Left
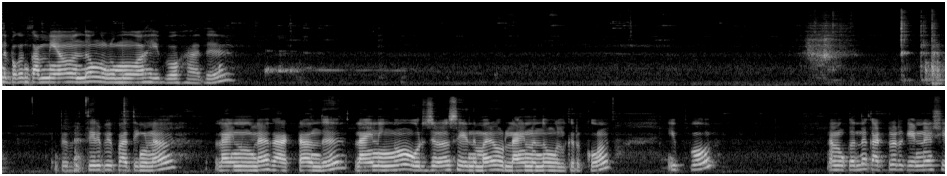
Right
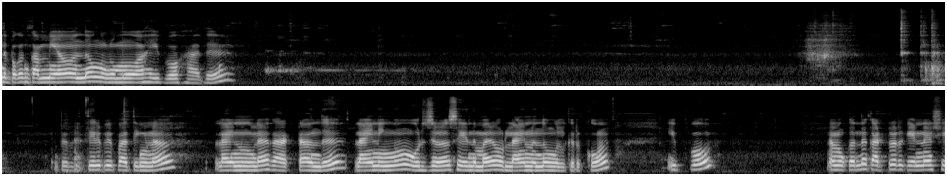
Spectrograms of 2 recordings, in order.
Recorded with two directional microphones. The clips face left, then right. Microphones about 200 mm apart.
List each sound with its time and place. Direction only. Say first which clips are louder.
0.0 s speech: right 5 dB; 45° right (ahead or behind)
9.9 s speech: right 4 dB; 35° right (ahead or behind)
17.6 s speech: right 6 dB; 45° right (ahead or behind)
